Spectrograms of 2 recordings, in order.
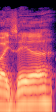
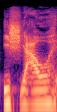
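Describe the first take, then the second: First: The name is said with English pronunciation. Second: The name is said with Hebrew pronunciation.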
